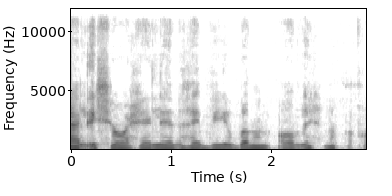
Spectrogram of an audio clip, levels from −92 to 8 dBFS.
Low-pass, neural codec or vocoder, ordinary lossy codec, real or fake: none; codec, 24 kHz, 3 kbps, HILCodec; none; fake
